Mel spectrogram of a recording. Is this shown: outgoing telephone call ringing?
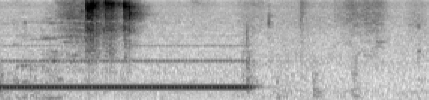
yes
